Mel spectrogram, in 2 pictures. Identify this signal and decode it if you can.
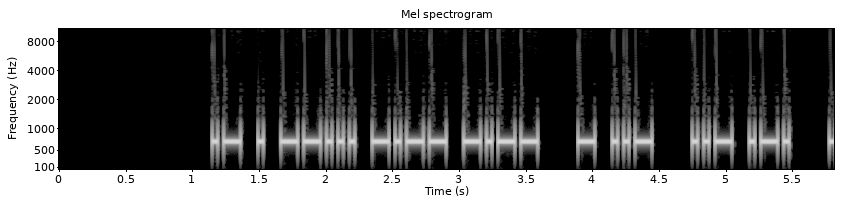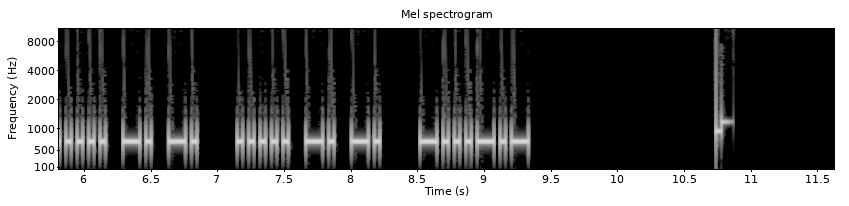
Morse code, heard as a keyed tone, about 27 wpm, 700 Hz. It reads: AE7YY TU UR 5NN 5NN <BK>
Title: SOTA QSO Practice 28wpm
